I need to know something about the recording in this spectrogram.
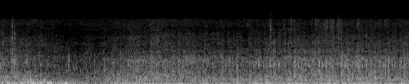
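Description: Wind rushing over an action camera's microphone as a mountain bike rolls fast down a dry dirt trail. Tyre noise on loose dirt runs underneath, with a few sharp clicks and rattles from the bike.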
